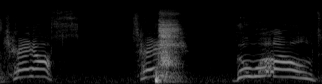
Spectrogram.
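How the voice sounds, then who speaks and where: A put-on character voice shouts at an extremely high pitch. The tone is dramatic. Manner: yelling, dramatic.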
